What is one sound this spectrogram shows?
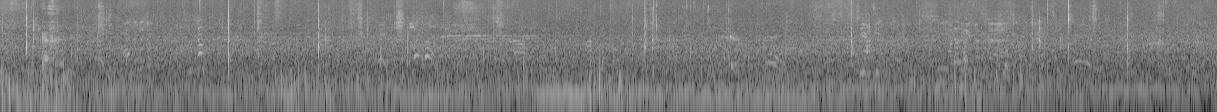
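Young men call out to each other at a distance across an open field.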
